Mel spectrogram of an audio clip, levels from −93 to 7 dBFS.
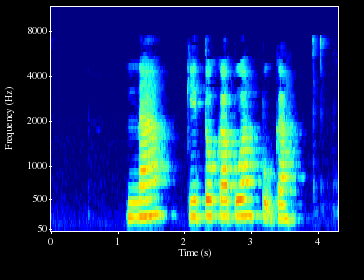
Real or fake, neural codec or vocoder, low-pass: real; none; 7.2 kHz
